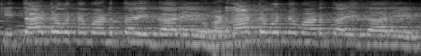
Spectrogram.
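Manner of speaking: high, sustained discourse intoning; declamatory preaching. Acted. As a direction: declaim it high like a devotional storyteller. (ಏರುದನಿಯ ಪ್ರವಚನ ಶೈಲಿ)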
